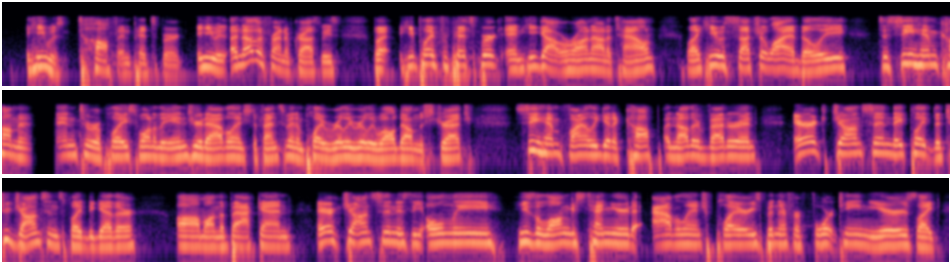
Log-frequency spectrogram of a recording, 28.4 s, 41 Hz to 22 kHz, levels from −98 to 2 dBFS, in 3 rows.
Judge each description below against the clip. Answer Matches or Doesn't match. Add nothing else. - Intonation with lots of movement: Doesn't match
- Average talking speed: Matches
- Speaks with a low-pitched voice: Doesn't match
